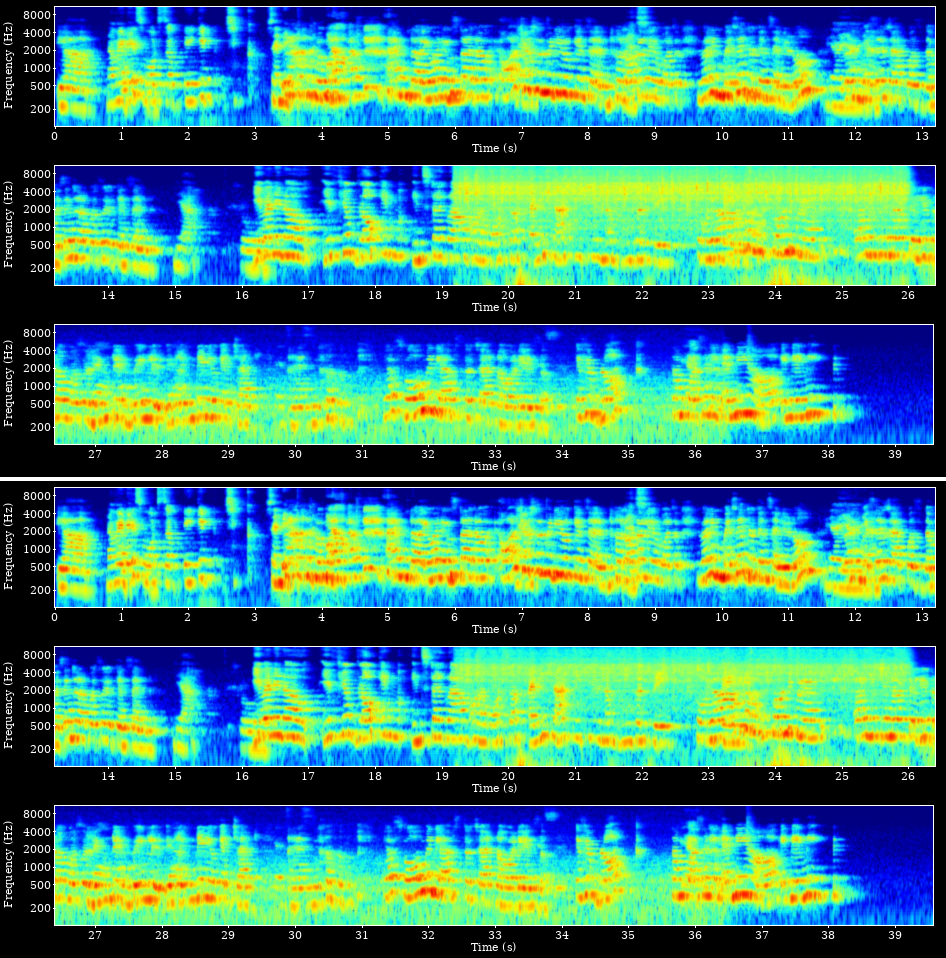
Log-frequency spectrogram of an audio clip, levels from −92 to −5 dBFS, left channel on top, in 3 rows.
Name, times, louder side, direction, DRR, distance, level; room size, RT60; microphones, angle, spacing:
voice 1, 0.0-0.5 1.0-1.1 1.4-1.5 3.4-11.4 11.8-14.7 16.0-16.4 22.9-29.4 29.9-31.1 31.3-35.2 35.6-38.1, right 1 dB, 45° right, 0 dB, 0.7 m, -25 dB
voice 2, 0.8-3.6 4.0-4.5 5.0-5.1 6.9-7.2 8.5-8.9 11.5-12.4 15.0-15.4 16.2-23.7 24.2-24.3 25.0-25.1 26.8-27.3 28.0-28.4 29.6-30.1 33.5-33.8 35.8-36.1, right 2 dB, 65° right, -1 dB, 0.4 m, -29 dB
Thunder, 19.2-26.0, left 5 dB, 50° left, 0.4 m, -28 dB
sound 1, 26.1-36.5, equal, ahead, 0.5 m, -43 dB
3.2 x 2.1 x 2.6 m, 0.70 s
head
